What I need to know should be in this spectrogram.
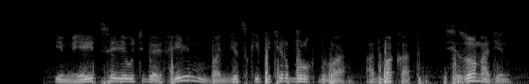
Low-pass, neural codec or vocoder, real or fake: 7.2 kHz; none; real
